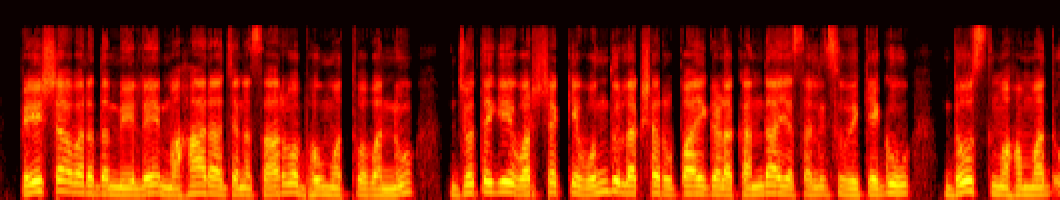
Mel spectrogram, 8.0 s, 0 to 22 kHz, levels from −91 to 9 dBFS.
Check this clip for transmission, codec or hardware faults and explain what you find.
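One codec fault runs through the whole clip. Opus compression, throughout: the sound points to Opus's hybrid speech mode, which likely coded the low band as modelled speech and the upper band coarsely, leaving nothing above 12.1 kHz. The speech sounds clearly muffled and hoarse, which fits a bitrate of around 16 kbps.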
